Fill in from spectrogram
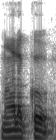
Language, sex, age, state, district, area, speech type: Kannada, male, 30-45, Karnataka, Mandya, rural, read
